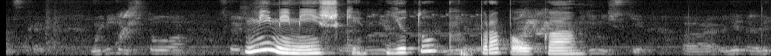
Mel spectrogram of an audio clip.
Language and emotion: Russian, sad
